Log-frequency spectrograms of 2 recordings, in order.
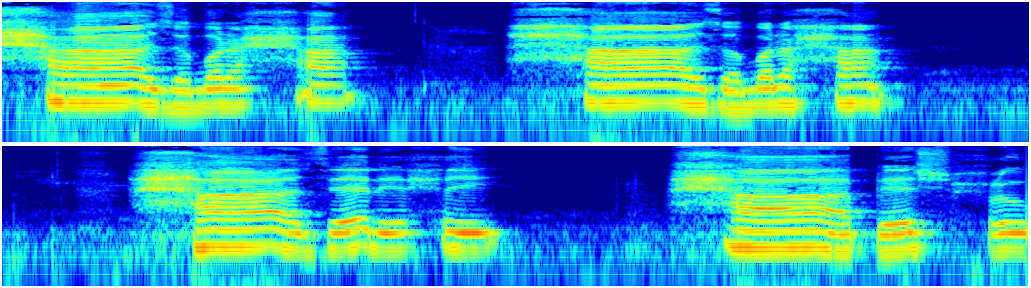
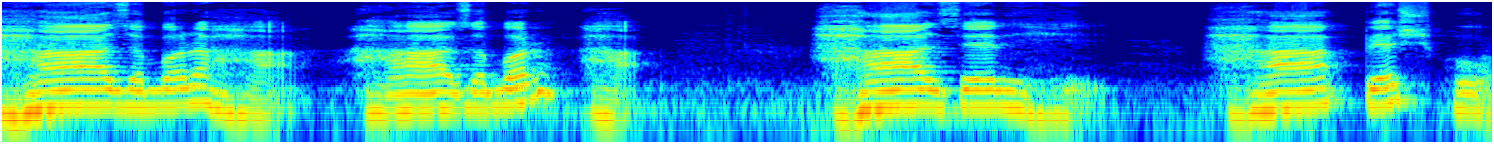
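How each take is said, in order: First: হা squeezed with a thin stream of air; slow, tight Arabic pharyngeal হা; pressed ha. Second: Said in the usual way. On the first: Shown as a demonstration. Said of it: "এই হাটা আমরা কিন্তু চাপ দিব". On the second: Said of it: "নরমালভাবে উচ্চারণ করব".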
